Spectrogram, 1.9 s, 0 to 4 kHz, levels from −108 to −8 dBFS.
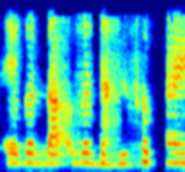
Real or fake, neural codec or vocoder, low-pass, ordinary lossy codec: real; none; 3.6 kHz; AAC, 16 kbps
